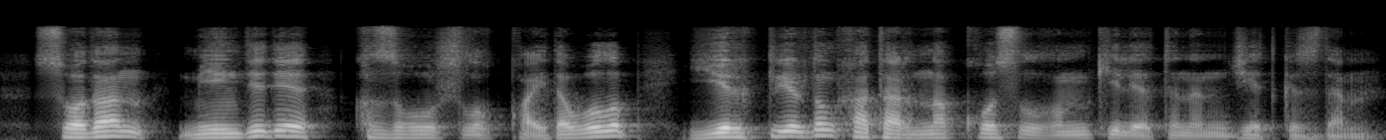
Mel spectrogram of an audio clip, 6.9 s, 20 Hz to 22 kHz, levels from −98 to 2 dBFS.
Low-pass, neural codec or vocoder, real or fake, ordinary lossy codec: 9.9 kHz; codec, 24 kHz, 0.9 kbps, DualCodec; fake; none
